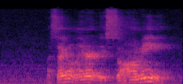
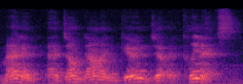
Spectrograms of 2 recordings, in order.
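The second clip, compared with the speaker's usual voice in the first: plain reading voice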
